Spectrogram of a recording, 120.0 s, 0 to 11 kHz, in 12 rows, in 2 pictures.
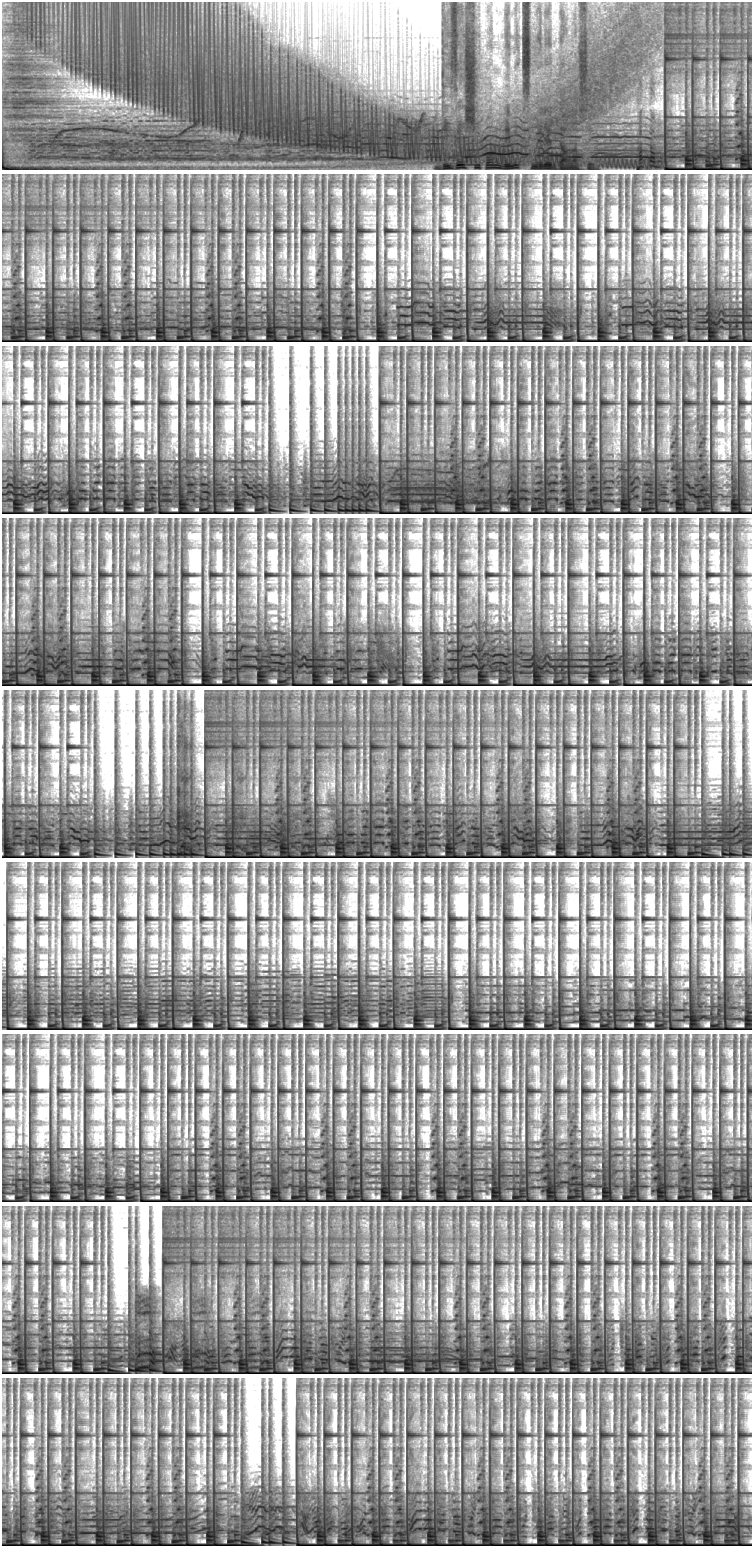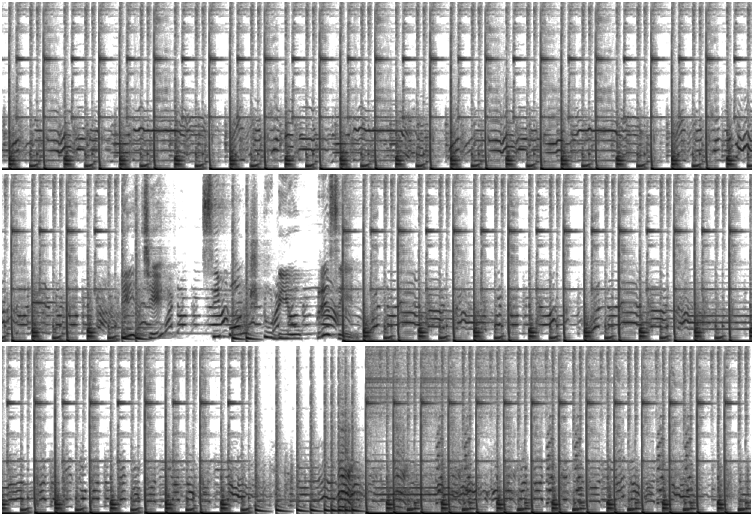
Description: Bhojpuri Dance Humming Bass Mix song new 2025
